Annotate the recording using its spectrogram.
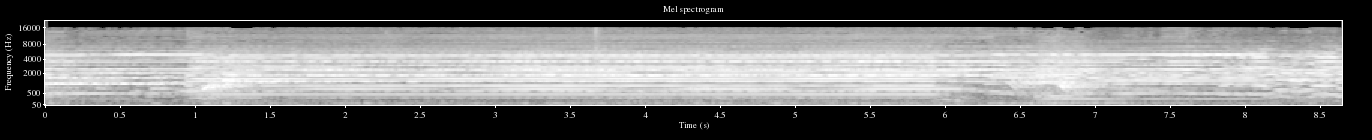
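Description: Harmonium accompaniment holding one long, steady chord from about a second in to about six seconds, with busier melodic runs just before and after it.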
